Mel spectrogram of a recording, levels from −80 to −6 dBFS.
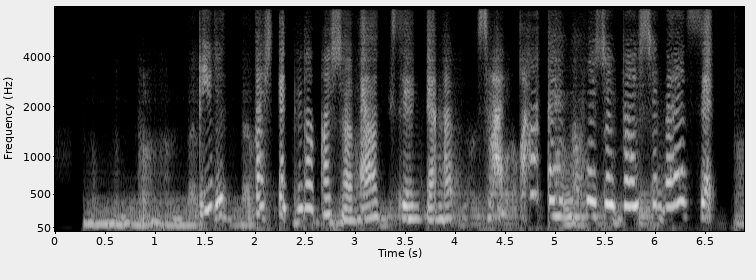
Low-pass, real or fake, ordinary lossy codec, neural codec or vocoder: none; fake; none; codec, 16 kHz, 0.5 kbps, FreqCodec, smaller model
